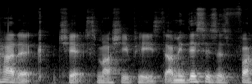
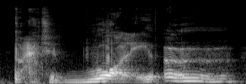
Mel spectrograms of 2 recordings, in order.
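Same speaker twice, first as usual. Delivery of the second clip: mock posh British; 4 semitones higher, much slower than usual. Savouring the British dish name.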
